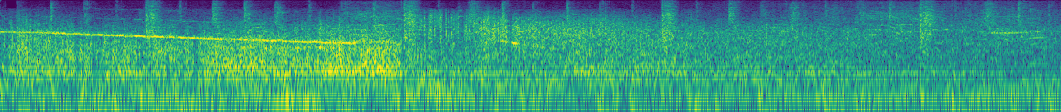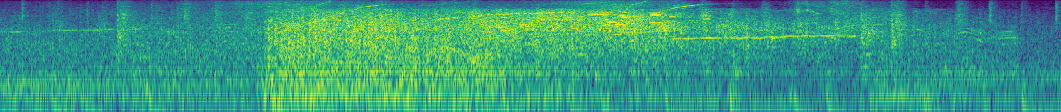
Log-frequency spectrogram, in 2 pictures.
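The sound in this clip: Bombs exploding in an air strike: a continuous, heavy roar of blasts and rumbling debris that stays loud throughout and swells again in the second half, with thin whistling tones above it and no voices.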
